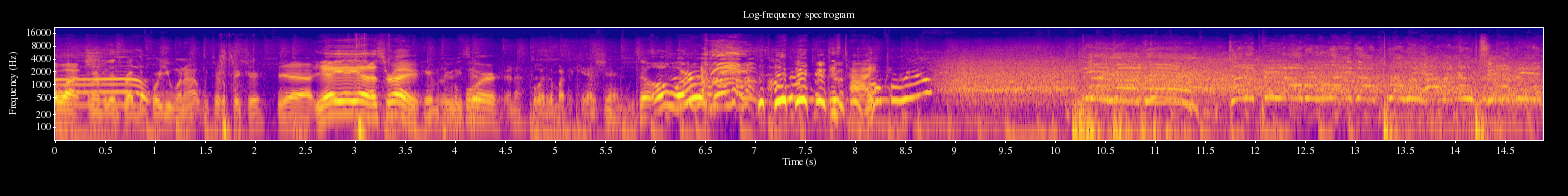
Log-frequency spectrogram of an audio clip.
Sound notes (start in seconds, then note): 6.5 laugh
